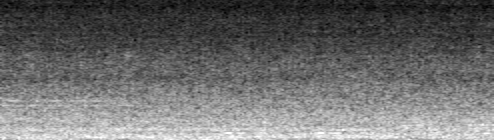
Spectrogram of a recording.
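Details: Steady broadband rushing noise, like running water or a fan, continues without any animal sound.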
